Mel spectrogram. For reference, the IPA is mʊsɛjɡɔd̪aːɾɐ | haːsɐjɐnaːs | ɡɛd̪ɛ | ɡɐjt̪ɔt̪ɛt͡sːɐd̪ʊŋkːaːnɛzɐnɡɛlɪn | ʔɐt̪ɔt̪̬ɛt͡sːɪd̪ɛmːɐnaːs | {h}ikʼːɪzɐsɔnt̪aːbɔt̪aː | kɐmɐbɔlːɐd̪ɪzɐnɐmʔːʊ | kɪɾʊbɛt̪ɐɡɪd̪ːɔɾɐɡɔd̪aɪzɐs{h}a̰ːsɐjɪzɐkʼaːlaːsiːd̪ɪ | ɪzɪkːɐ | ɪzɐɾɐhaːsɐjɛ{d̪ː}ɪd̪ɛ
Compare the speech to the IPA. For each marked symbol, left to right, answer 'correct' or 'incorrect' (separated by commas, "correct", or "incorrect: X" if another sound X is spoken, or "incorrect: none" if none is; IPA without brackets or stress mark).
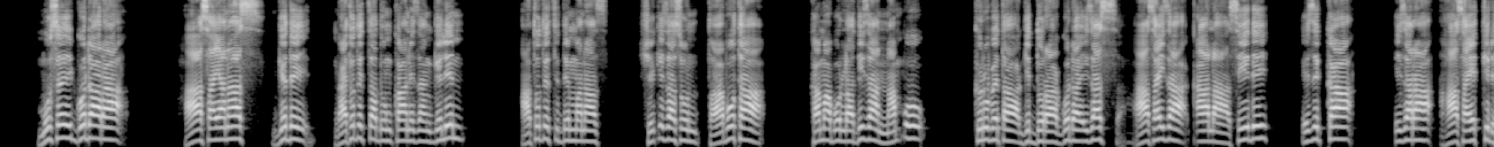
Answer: incorrect: ʃ, correct, incorrect: t̪ː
